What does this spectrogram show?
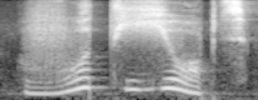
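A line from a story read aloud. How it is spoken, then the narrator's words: Pained groan. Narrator (Russian): простонал, сползая по стене, куда его отшвырнула ополоумевшая родственница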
